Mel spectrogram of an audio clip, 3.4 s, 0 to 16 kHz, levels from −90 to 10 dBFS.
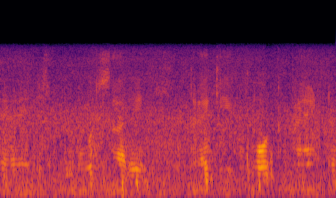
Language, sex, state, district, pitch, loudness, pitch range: Hindi, male, Haryana, Charkhi Dadri, 105 Hz, -21 LUFS, 100-110 Hz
